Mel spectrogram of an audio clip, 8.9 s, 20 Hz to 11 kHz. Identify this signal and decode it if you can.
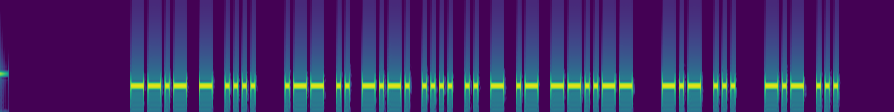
Morse code, heard as a keyed tone, about 28 wpm, 700 Hz. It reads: QTH WICHITA, KS KS
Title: Practice QSO - Exchange 1 - Beginning - 28wpm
